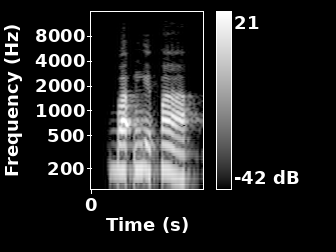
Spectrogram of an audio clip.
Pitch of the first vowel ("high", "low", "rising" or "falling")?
high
